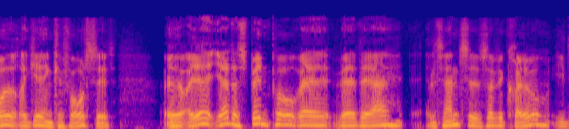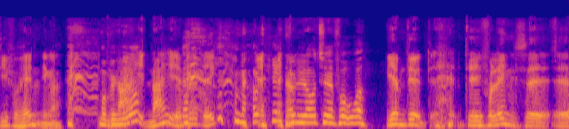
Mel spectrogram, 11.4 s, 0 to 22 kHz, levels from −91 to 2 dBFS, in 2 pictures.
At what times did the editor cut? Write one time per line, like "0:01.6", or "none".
0:06.7
0:08.6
